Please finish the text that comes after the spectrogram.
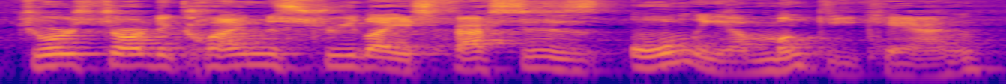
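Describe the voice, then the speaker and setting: A low-voiced woman reads to young children as their teacher. Her pitch swings widely as she tells the story, and she explains things in simple, child-directed words. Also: animated, normal speed. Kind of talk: picture-book read-aloud with simple explanations to young children.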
